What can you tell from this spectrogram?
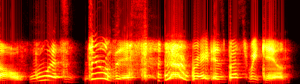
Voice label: round start, professional fem; vo; agents; Source Model Packs; Counter Strike Model Pack; CS2

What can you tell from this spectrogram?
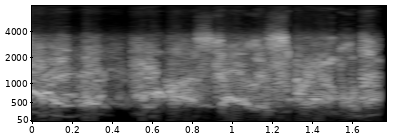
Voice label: fakeout success, combine grunt

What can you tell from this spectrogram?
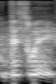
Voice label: radio follow me; Counter Strike Model Pack; CS:GO; leet

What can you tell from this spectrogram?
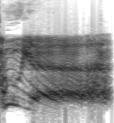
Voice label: cheer, seal epic; vo; Counter Strike Model Pack; CS:GO

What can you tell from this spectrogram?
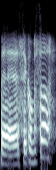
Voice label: cheer, gendermerie fem; vo

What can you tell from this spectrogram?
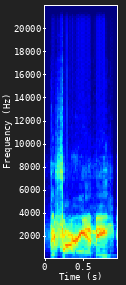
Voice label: radio taking fire; anarchist

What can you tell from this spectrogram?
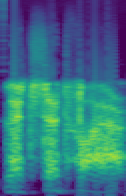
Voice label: request fire, male; vo

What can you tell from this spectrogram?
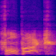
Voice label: radio bot fallback; Counter Strike; CS:GO

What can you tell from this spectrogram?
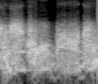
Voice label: under attack, combine grunt

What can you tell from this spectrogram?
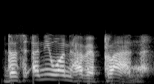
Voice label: request plan, gendarmerie male; vo

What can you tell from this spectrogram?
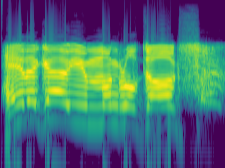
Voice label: round start, professional; vo; Counter Strike Model Pack; CS:GO

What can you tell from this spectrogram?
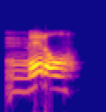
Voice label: loc mid, professional fem; vo; agents; Source Model Packs; Counter Strike Model Pack; CS2

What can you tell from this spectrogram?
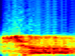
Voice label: affirmative, pirate; vo; Counter Strike Model Pack; CS:GO

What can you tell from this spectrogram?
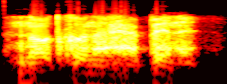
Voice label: disagree, jungle male epic; vo; agents; Source Model Packs; Counter Strike Model Pack; CS2

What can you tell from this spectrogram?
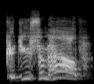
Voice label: radio bot under fire; fbihrt

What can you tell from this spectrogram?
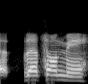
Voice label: sorry, fem; player vo; Counter Strike Model Pack; CS:GO

